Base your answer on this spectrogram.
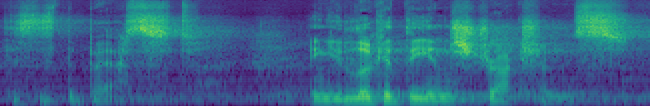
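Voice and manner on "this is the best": whispered mock delight; hushed sarcastic cheer. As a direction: breathe it out in fake joy. Mock delight over IKEA pieces.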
